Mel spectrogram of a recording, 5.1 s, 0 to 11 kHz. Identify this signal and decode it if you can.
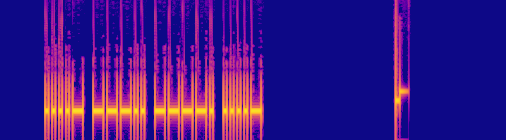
Morse code, heard as a keyed tone, about 34 wpm, 700 Hz. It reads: 4894
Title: Numbers - 4-Digit 35wpm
